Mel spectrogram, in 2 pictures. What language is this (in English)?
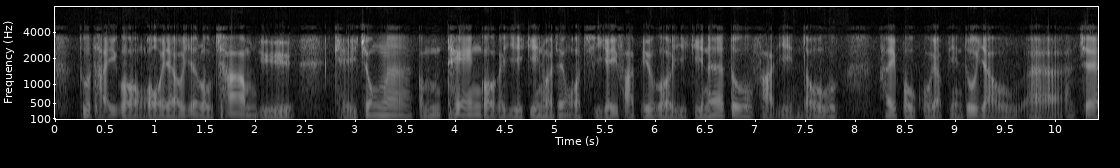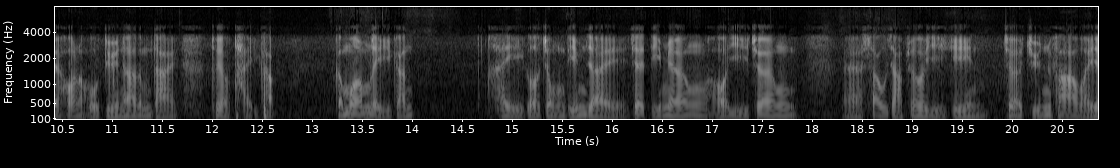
Chinese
